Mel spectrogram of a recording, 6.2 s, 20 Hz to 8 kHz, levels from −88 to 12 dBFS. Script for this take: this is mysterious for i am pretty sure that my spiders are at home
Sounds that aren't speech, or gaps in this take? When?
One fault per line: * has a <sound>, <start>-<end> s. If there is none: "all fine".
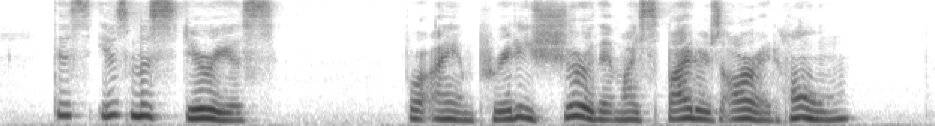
all fine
